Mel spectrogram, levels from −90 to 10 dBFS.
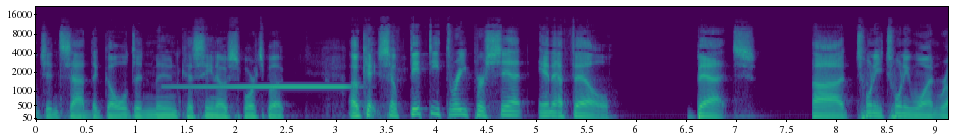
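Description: It's a speech recording with two separate problems. Right after "inside the golden", at 1.25 s, a loudspeaker feedback squeal starts. A single tone at 1.2 kHz swells over roughly a second and hangs there until 3.40 s, sitting only a few dB under the speech. That's the mic picking up the speaker it feeds, with the loop gain tipping past one at that frequency, so the tone keeps reinforcing itself. Then from 3.52 s to 5.04 s everything runs 5.57% fast and about 94 cents sharp, close to a full semitone, before snapping back to normal. Speed and pitch move together, which sounds like a drift correction step. The likely cause is clock-matching software jumping the playback rate in one go to rebalance its buffer, rather than easing it gradually.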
